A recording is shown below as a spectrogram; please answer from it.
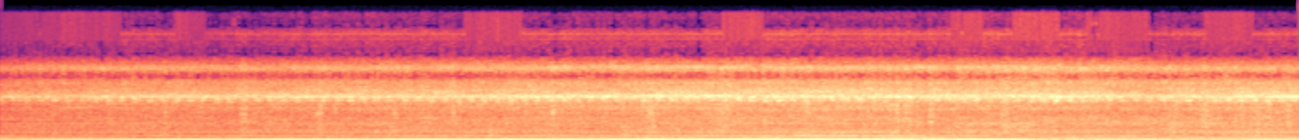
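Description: A tractor engine idles steadily nearby, a loud, even low rumble with a constant droning tone throughout.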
